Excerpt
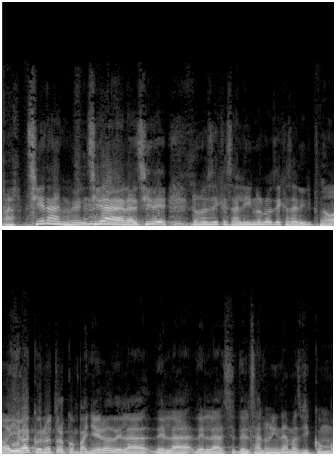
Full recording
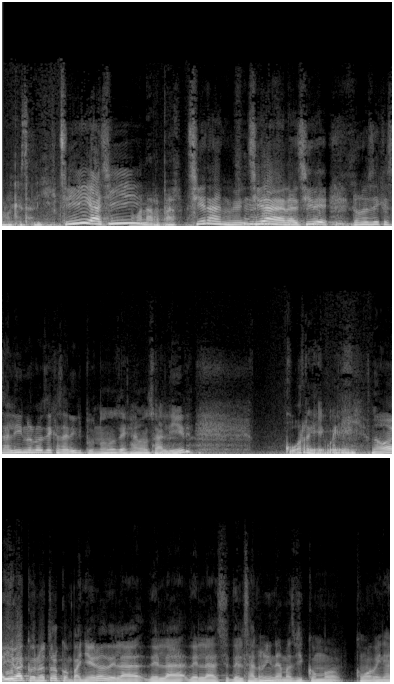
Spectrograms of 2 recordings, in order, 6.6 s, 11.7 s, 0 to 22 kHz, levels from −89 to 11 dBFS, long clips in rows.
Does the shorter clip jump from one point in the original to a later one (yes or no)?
yes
